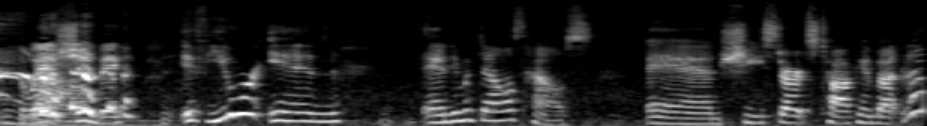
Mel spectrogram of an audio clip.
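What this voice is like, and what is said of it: Usual voice. Nothing is said of it.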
